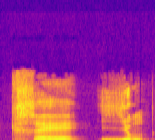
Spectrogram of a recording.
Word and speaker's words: crayon: Crayon. Un crayon à lèvres. Un rouge à lèvres. Same thing here, final S not pronounced, and then this E accent grave here, it gives you the really open sound.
